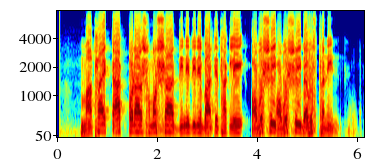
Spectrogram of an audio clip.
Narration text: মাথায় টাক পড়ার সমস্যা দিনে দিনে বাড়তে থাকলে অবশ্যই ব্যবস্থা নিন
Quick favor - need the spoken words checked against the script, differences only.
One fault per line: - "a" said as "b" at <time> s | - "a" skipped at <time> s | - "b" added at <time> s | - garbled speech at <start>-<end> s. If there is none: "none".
- "অবশ্যই" added at 4.5 s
